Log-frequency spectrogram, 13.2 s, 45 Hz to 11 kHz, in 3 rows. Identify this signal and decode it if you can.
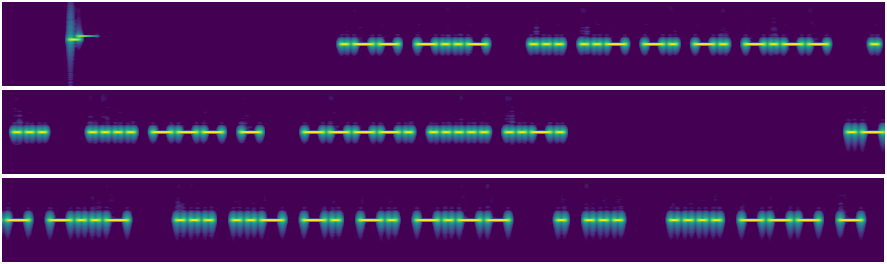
Morse code, heard as a keyed tone, about 33 wpm, 700 Hz. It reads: WX SUNNY ES HOT 95F WX SUNNY ES HOT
